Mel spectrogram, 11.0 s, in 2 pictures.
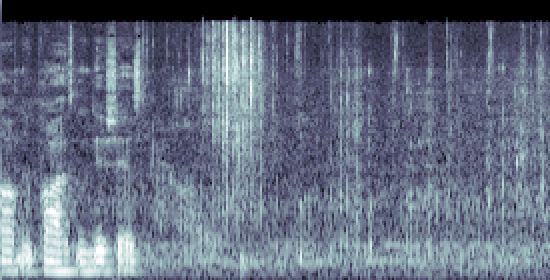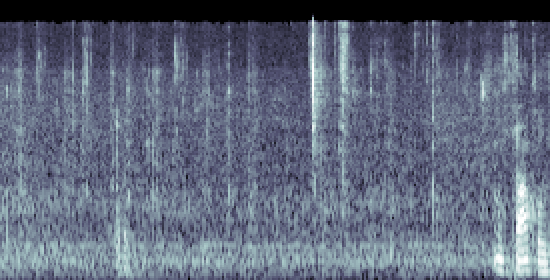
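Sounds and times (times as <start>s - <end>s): person chewing crunchy food: 1.5s - 10.5s.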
